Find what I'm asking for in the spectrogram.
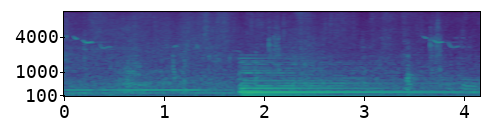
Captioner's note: speaking native language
